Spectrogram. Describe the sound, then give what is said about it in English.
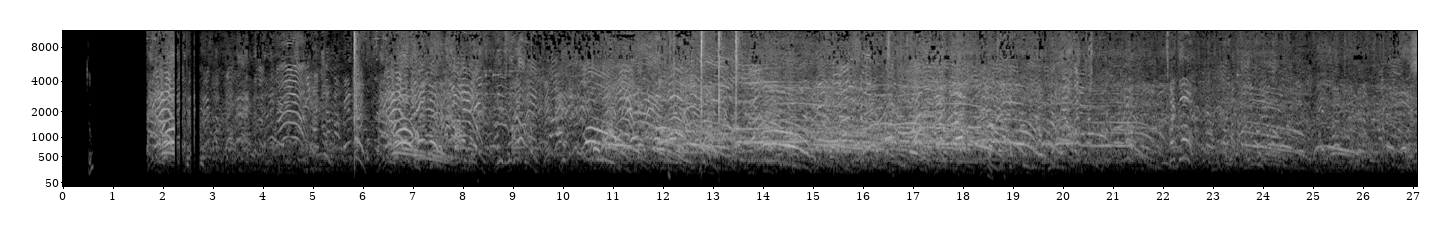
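A rowdy crowd of many overlapping voices shouts and clamors continuously during a brawl, loud and dense after a brief silent start, with sharp yells rising above the din. “And, you know, sometimes when there's a big crowd, people just got to step up and defend the situation.”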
